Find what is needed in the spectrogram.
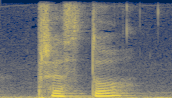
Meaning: yet, still, nevertheless, in spite of that
- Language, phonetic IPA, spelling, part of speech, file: Czech, [ˈpr̝̊ɛsto], přesto, adverb, Cs-přesto.ogg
